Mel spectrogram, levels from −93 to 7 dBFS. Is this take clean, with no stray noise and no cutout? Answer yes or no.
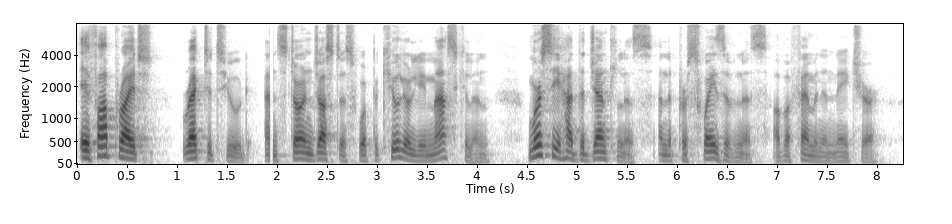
no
